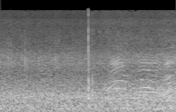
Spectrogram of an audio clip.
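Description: A cricket bat knocks a ball.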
